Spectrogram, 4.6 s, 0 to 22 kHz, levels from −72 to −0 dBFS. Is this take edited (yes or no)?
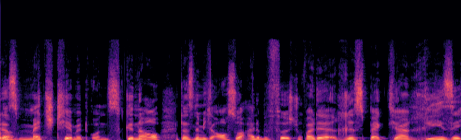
yes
